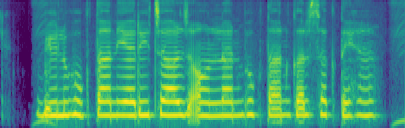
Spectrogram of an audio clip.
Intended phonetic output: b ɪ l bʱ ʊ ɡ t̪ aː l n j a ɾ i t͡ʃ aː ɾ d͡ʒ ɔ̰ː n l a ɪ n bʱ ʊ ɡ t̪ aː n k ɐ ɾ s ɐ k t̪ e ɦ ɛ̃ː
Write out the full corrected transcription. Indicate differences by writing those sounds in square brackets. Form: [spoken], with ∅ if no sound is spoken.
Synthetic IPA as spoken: b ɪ l bʱ ʊ ɡ t̪ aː [∅] n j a ɾ i t͡ʃ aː ɾ d͡ʒ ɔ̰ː n l a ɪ n bʱ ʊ ɡ t̪ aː n k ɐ ɾ s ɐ k t̪ e ɦ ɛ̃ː

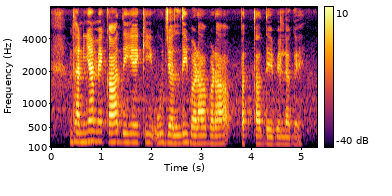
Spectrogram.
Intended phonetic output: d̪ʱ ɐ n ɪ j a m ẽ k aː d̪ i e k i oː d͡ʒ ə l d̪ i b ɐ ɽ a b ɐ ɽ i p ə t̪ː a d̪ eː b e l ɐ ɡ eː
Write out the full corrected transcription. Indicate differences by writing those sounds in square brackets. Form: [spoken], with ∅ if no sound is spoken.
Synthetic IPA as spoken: d̪ʱ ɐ n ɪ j a m ẽ k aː d̪ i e k i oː d͡ʒ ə l d̪ i b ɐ ɽ a b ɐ ɽ [a] p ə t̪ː a d̪ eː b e l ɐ ɡ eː

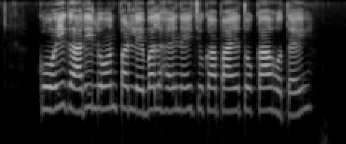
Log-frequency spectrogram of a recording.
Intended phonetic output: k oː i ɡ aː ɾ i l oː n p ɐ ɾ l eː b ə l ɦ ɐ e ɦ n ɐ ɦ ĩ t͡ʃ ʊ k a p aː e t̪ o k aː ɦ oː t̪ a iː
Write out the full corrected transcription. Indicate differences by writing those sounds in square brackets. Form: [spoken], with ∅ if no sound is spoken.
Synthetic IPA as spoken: k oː i ɡ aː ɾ i l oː n p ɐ ɾ l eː b ə l ɦ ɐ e [∅] n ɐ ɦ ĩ t͡ʃ ʊ k a p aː e t̪ o k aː ɦ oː t̪ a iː

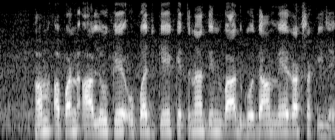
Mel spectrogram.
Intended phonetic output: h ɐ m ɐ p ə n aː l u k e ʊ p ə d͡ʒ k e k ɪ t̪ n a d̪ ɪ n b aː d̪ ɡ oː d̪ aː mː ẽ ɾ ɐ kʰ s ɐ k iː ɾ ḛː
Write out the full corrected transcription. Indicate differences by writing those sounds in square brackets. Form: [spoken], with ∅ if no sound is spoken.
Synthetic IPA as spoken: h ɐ m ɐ p ə n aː l u k e ʊ p ə d͡ʒ k e k ɪ t̪ n a d̪ ɪ n b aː d̪ ɡ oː d̪ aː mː ẽ ɾ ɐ kʰ s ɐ k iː [l] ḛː

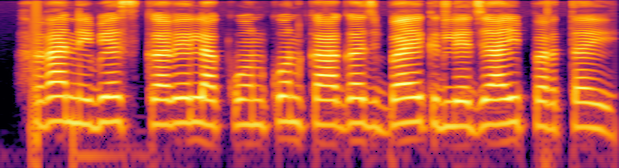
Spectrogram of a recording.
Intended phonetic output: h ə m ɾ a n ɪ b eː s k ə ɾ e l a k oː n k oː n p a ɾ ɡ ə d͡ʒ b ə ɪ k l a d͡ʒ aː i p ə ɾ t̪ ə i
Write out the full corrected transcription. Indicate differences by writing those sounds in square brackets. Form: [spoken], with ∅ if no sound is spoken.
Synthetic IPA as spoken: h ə m ɾ a n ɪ b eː s k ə ɾ e l a k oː n k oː n [k] a [∅] ɡ ə d͡ʒ b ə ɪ k l [e] d͡ʒ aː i p ə ɾ t̪ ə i

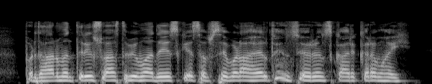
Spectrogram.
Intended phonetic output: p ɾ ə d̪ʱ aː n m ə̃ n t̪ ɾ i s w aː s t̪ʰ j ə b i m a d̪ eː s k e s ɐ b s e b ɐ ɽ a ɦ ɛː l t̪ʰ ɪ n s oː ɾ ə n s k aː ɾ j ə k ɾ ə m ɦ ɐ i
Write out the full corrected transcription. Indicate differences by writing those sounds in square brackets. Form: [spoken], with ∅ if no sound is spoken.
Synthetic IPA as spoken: p ɾ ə d̪ʱ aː n m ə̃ n t̪ ɾ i s w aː s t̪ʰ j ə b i m a d̪ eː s k e s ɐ b s e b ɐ ɽ a ɦ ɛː l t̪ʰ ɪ n s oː ɾ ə n s k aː ɾ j ə k ɾ ə m ɦ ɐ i

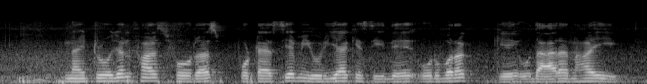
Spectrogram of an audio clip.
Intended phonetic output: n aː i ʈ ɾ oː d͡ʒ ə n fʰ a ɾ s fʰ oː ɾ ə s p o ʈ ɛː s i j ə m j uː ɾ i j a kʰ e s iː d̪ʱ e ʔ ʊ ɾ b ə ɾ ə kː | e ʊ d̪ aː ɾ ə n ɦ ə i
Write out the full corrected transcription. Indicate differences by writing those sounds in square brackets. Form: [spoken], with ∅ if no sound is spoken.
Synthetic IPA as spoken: n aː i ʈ ɾ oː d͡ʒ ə n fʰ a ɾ s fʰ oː ɾ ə s p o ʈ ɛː s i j ə m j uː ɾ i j a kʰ e s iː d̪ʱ e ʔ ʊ ɾ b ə ɾ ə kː | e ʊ d̪ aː ɾ ə n ɦ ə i

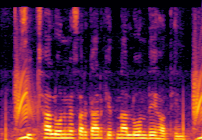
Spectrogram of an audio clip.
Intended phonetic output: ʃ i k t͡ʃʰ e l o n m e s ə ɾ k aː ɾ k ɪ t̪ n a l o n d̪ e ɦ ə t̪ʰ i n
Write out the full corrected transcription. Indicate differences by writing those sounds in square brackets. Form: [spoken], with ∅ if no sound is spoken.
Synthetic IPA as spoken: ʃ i k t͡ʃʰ [a] l o n m e s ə ɾ k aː ɾ k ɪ t̪ n a l o n d̪ e ɦ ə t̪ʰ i n

